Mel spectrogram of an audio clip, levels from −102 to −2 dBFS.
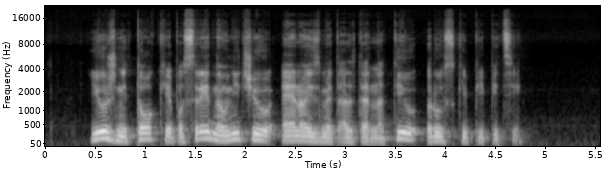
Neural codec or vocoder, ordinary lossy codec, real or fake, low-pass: none; Opus, 24 kbps; real; 19.8 kHz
